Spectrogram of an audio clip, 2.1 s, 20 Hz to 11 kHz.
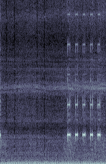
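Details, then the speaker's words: TIANQU VISUO XS812 GPS 5G WiFi FPV quadcopter in flight, low voltage warning already shown, awaiting low-voltage return-to-home: five short sharp high beeps about seven per second over quiet hum; warning beeps, exact meaning unconfirmed. "okay so we have a low voltage warning already oh wow not much flight time"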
